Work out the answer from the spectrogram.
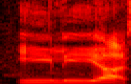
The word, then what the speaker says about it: Elas: The Dutch are telling me how to say his name. Elas. See, that's how you say it, chat.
